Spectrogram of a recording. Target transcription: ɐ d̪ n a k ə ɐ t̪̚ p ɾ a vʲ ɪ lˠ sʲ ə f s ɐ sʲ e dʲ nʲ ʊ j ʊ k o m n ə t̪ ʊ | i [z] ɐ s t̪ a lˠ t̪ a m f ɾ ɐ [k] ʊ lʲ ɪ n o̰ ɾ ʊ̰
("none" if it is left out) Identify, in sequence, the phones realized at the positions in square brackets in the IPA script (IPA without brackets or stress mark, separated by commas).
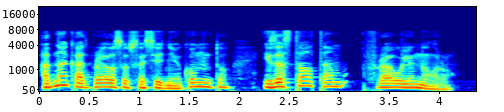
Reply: z, none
